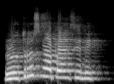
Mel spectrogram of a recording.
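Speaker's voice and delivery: high, puzzled challenge; retold bewilderment, high-pitched; taken aback. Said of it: "Kaget, Pak".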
